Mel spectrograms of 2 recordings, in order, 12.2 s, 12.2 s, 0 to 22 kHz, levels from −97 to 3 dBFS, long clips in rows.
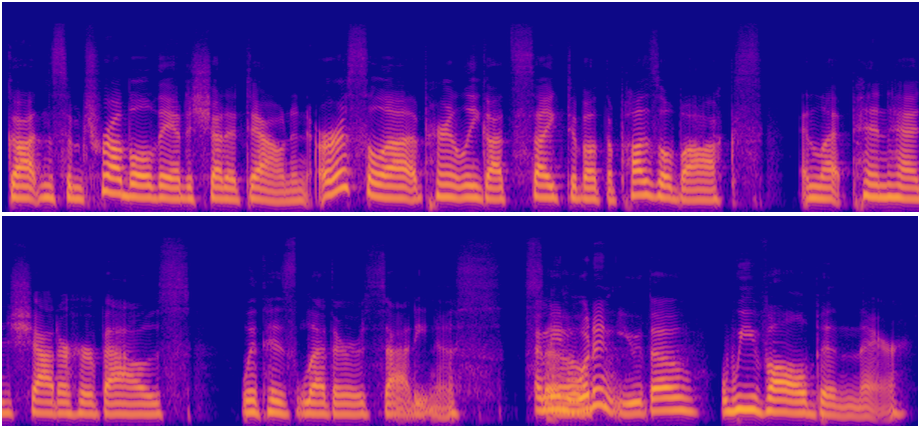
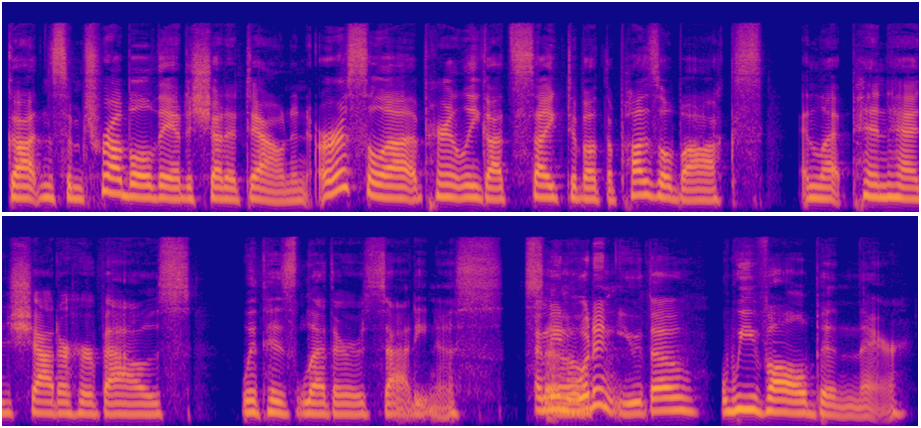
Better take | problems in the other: second | muffled; very; fading above 3 kHz

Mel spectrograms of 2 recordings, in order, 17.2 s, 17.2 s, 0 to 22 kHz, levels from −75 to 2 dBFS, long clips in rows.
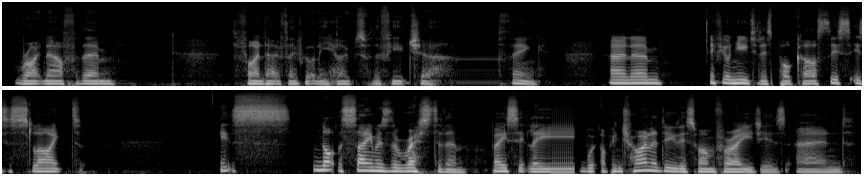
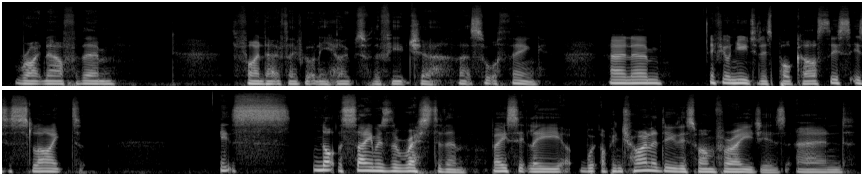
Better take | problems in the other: second | audio freezing; at 4.5 s and at 14 s

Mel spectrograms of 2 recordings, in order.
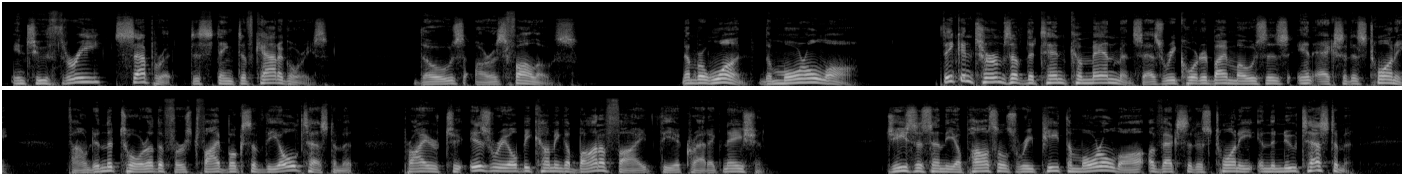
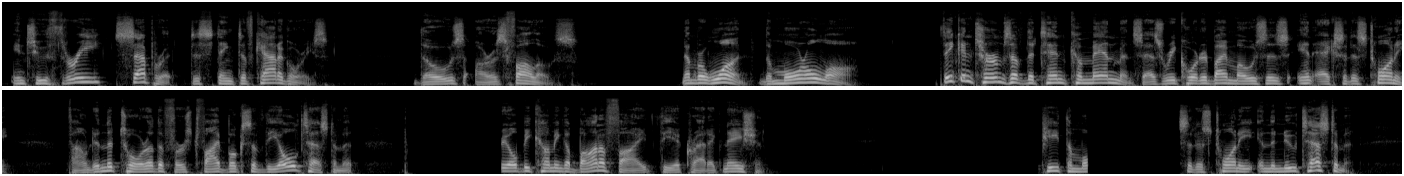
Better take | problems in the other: first | audio cutting out; at 18 s for 1 s, at 23 s for 1.5 s and at 25 s for 1 s

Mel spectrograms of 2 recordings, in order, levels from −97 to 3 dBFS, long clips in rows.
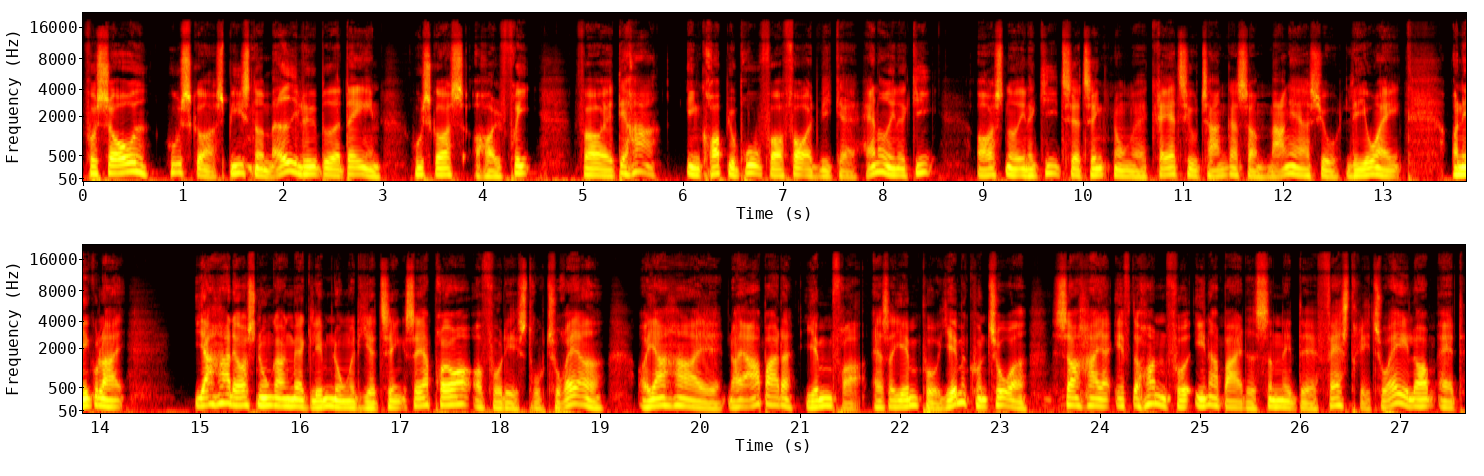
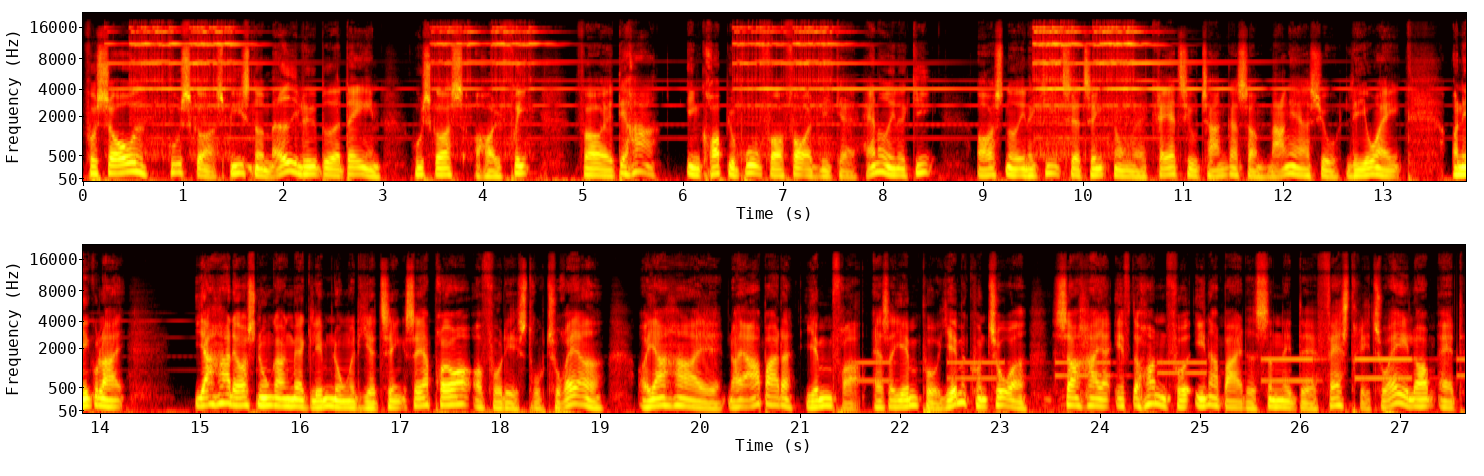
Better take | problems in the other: first | alarms or sirens; loud; throughout; 4 dB below the speech

